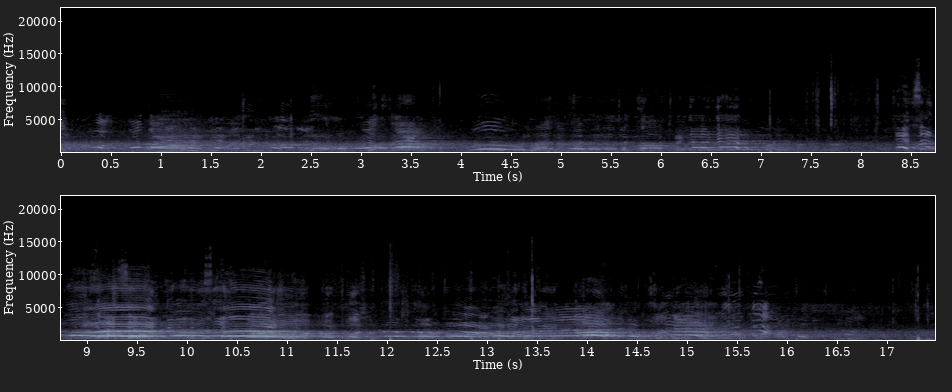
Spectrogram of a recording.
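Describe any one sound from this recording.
Young men shout to each other across an outdoor field.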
